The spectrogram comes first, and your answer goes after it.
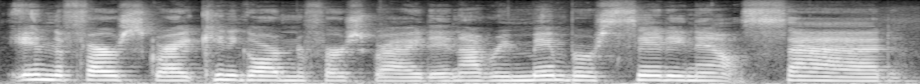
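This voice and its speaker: A woman's voice: fairly low pitch, fairly even intonation, moderate pace. A woman with a Texas accent, a guest minister sharing her testimony in an earnest storytelling way. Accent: Texan. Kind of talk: personal testimony.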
